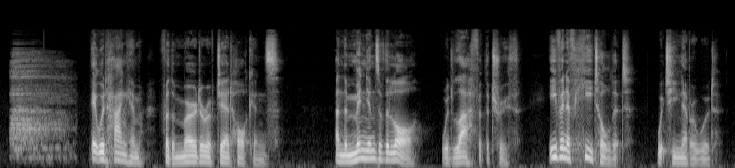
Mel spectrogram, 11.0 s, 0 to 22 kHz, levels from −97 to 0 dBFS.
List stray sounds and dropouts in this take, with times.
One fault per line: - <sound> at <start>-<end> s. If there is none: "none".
- sigh at 0.1-1.2 s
